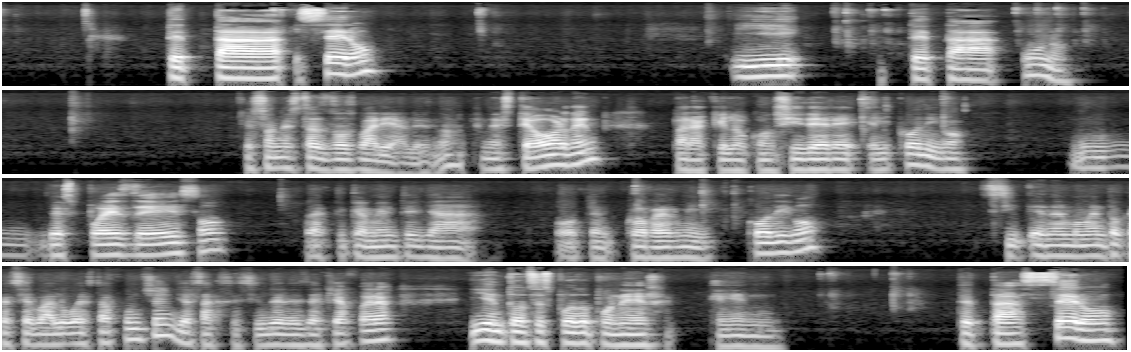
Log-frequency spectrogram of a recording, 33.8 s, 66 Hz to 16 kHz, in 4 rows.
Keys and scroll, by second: 2.1 t, 3.6 Down, 5.3 Return, 6.0-7.2 typing, 7.6 Down, 9.0 Return, 14.9 BackSpace, 22.2 shift+Return, 31.3-33.8 typing.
